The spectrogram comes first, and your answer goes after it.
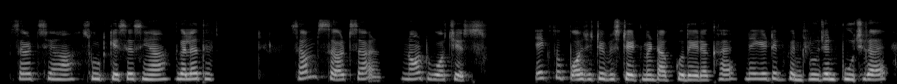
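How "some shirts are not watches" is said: each word drawn out slowly; slow teacher dictation of a statement. Shown as a demonstration. Reads conclusion aloud.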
